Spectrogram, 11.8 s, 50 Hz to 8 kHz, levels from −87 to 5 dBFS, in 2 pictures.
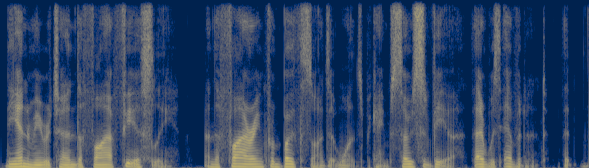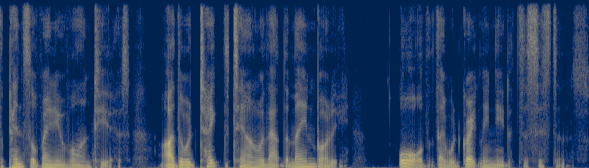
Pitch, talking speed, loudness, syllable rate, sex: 115 Hz, 210 wpm, -24 LUFS, 6.4 syllables/s, male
